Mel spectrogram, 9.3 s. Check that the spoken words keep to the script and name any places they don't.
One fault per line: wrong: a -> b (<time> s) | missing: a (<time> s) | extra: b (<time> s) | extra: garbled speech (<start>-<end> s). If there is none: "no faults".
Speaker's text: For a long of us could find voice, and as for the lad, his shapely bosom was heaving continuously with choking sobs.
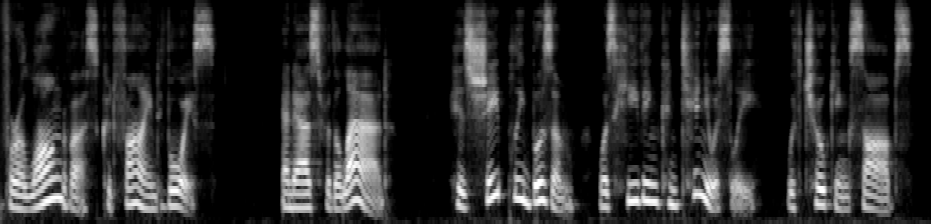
no faults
